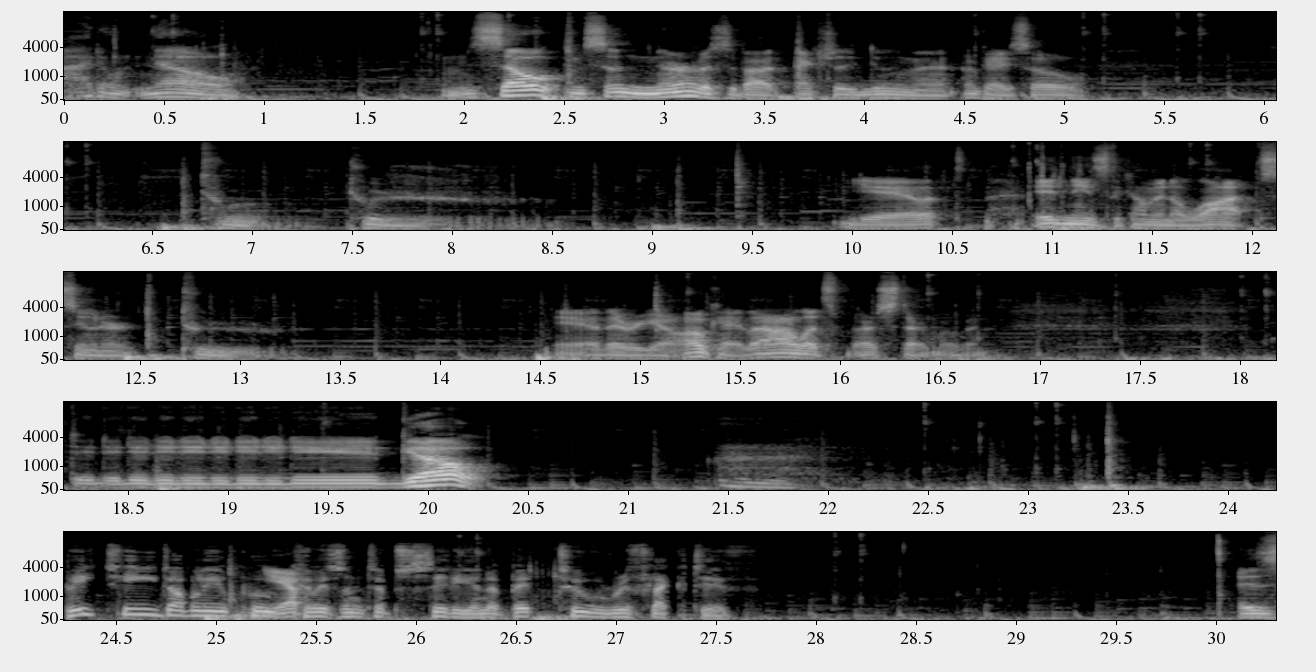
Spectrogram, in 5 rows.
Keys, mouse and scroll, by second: 0.4 right click, 0.6 g, 2.1 click, 2.3 space, 3.8 space, 5.1 click, 5.5 click, 6.1 click, 6.5 space, 9.6 space, 10.7 right click, 11.0 g, 12.0 click, 12.3 space, 14.9 space, 15.2-16.5 drag, 18.1 right click, 19.4-22.5 drag, 23.0 click, 23.2 space, 25.6 space, 26.1 right click, 26.5 g.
